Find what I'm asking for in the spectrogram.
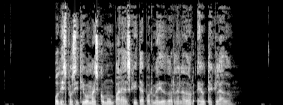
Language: Galician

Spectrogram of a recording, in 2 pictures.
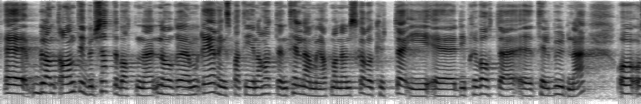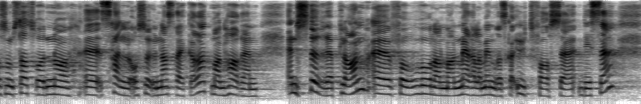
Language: Norwegian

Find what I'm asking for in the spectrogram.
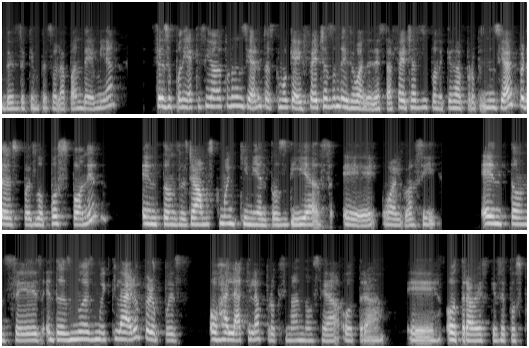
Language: Spanish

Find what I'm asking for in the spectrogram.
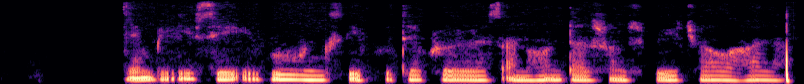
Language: Nigerian Pidgin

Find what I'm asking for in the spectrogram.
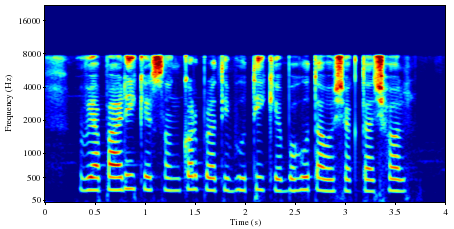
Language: Maithili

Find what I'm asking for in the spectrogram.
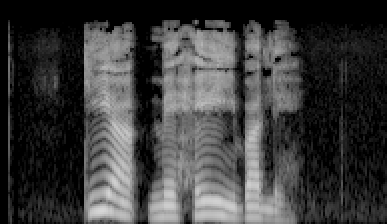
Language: Taroko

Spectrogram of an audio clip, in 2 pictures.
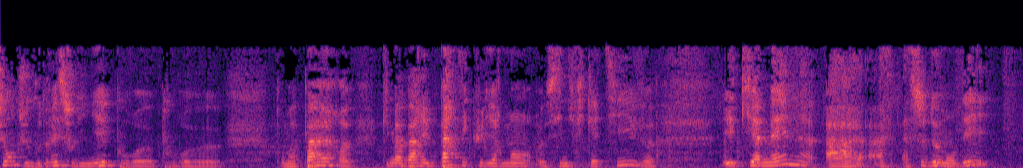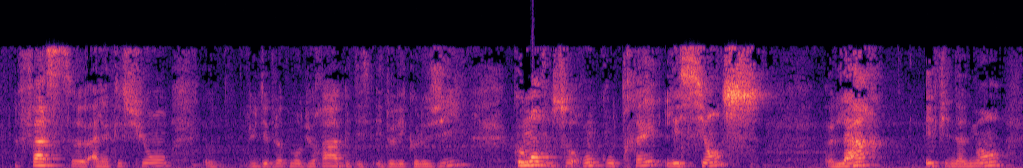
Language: French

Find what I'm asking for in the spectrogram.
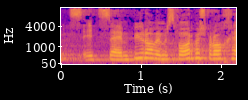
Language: Swiss German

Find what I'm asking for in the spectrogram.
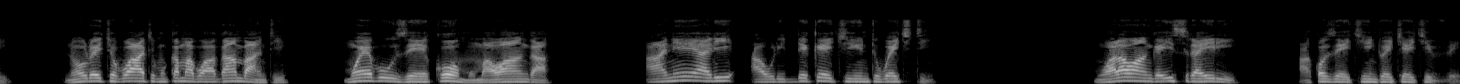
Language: Ganda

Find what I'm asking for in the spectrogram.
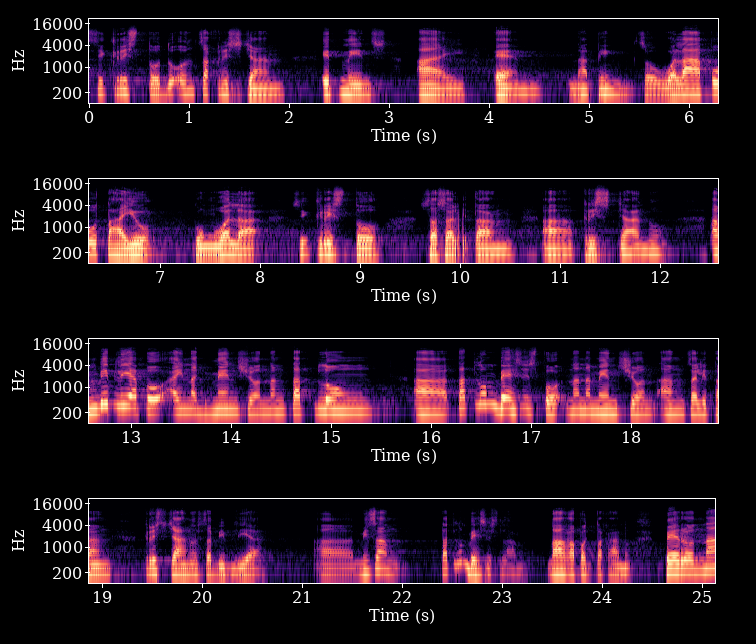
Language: Filipino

